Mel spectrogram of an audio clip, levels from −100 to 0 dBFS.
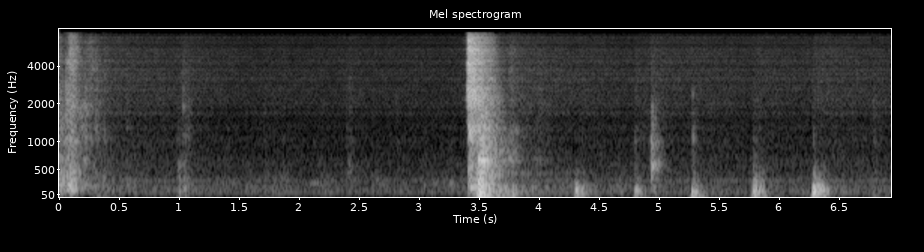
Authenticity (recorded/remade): remade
